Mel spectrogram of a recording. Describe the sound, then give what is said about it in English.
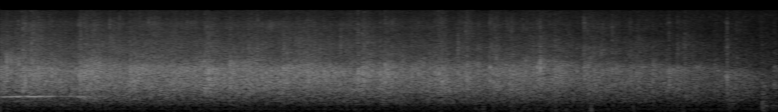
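A church audience claps hands for the Lord in sustained, dense applause, a steady crackling wash of many hands that holds loud for several seconds before slowly tapering off. A brief tone sounds at the start. “Give the Lord a wonderful clap of hands.”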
